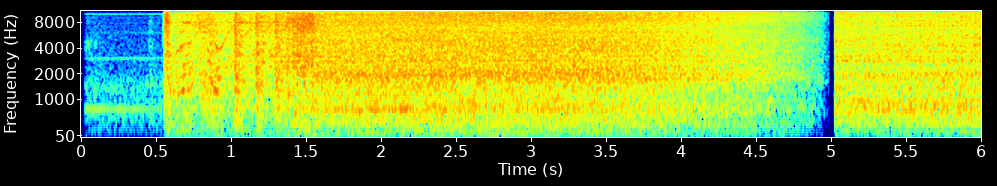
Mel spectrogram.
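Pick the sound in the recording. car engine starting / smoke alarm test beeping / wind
car engine starting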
